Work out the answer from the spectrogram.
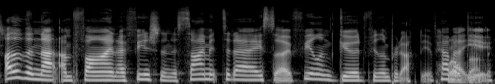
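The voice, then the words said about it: Slightly congested voice from a cold. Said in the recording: “I've got a bit of a cold”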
